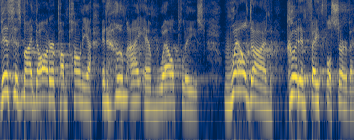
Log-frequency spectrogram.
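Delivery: loud, proclaiming, declaiming call-out. Retelling how he called out about pomponia, retelling a loud call-out. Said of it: "he called out in a loud voice".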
